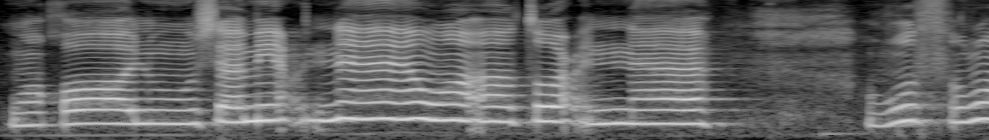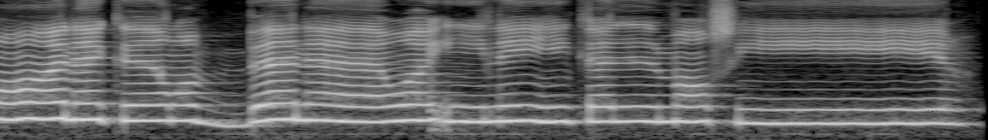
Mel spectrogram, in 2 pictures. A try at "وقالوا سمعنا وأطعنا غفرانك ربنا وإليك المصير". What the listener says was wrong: One of the main things that I picked up was your kasras, mir, okay, also kutubi. It sounds like you're making like an air sound rather than an e sound. You've got to be very precise with the kasra.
